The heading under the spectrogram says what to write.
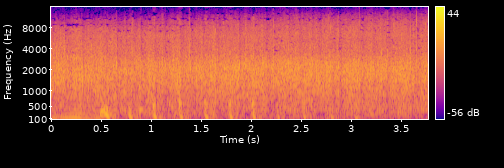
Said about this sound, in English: I'm going to give him, you know, a short applause.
